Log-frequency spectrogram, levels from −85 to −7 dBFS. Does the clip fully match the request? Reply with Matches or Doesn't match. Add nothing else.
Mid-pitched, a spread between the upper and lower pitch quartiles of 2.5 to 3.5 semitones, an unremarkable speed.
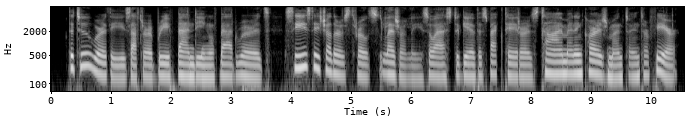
Matches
